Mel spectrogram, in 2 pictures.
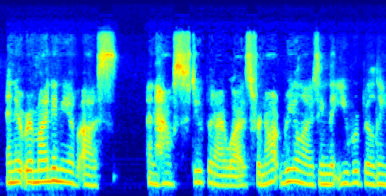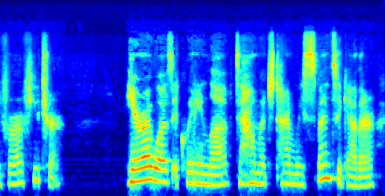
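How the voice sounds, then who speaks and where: A woman acting in an audio drama as a bold, flirtatious, gossipy best friend with a sassy, expressive conversational manner. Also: fairly low pitch, breathy edge.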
